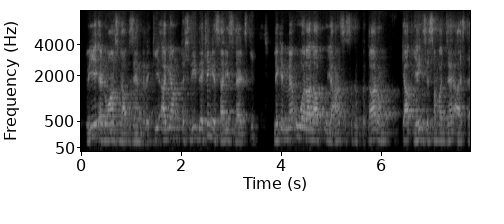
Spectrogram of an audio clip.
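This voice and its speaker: A man teaching Quran recitation rules, slowly drawing out example words for students to repeat. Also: on the high side, darkish tone. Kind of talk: tajweed lesson with call-and-response recitation. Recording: echoey hall, dull lo-fi sound.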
